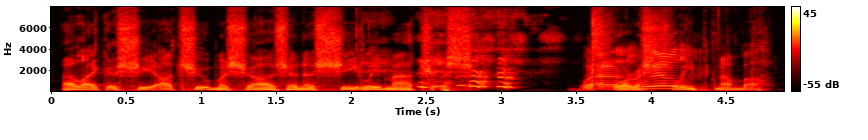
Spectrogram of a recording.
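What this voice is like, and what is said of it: Strange Scottish accent, James Bond. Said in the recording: “Mr. Bond ... your strange Scottish accent”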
